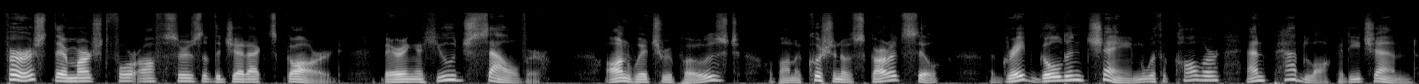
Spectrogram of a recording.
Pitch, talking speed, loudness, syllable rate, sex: 135 Hz, 145 wpm, -20 LUFS, 4.0 syllables/s, male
